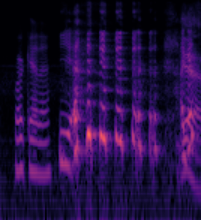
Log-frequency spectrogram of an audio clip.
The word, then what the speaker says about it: porchetta: I did not know that porchetta was pronounced porchetta.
